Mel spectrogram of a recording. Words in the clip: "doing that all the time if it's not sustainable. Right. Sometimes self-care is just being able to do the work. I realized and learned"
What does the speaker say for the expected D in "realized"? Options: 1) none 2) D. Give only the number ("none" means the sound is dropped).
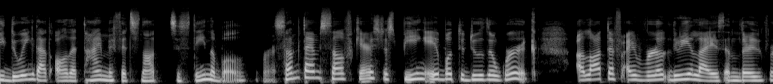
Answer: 1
